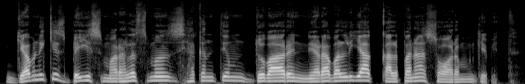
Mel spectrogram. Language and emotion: Kashmiri, neutral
